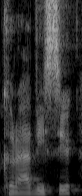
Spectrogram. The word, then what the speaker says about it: Clavis: I know that in Japanese they pronounce his name Kurabisu.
